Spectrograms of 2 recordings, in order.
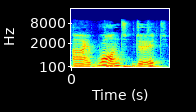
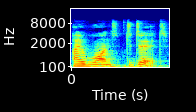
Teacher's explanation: в транскрипции есть разница, что это как O, won't, но на практике так же, как want произносится, поэтому различить практически невозможно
